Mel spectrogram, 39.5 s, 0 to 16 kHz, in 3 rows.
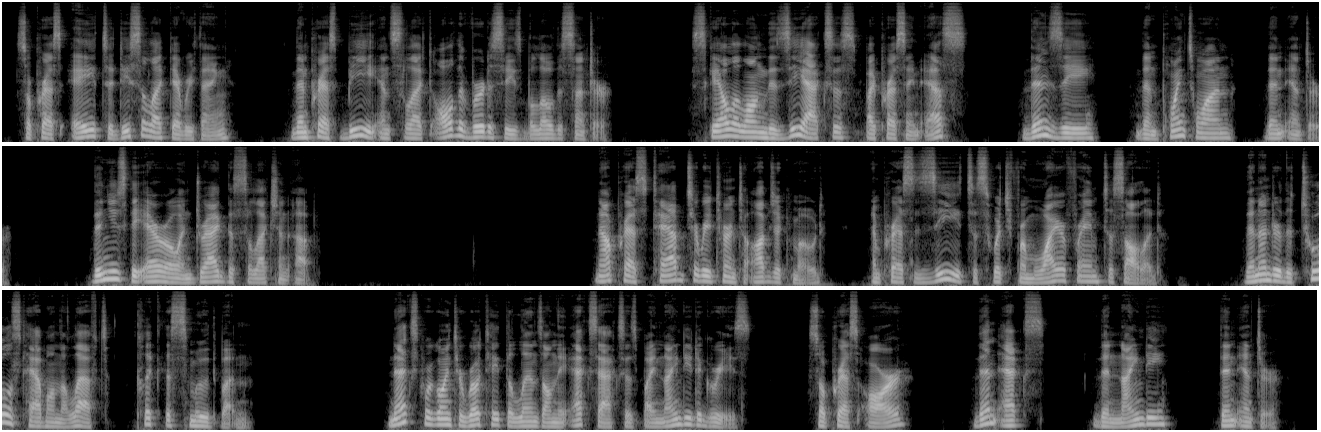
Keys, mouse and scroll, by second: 0.7 a, 2.8 b, 9.1 s, 15.4 click, 19.9 Tab, 22.3 z, 27.5 click, 34.8 r.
